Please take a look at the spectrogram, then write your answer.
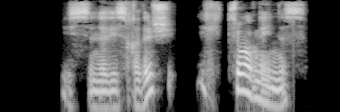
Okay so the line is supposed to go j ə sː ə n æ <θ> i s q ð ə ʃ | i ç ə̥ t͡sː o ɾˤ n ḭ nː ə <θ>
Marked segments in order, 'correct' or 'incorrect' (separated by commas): incorrect, incorrect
